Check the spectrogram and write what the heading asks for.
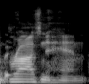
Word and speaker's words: Brosnahan: Like, she can bring Rachel Brosnahan, I think is how you say it, by the way.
